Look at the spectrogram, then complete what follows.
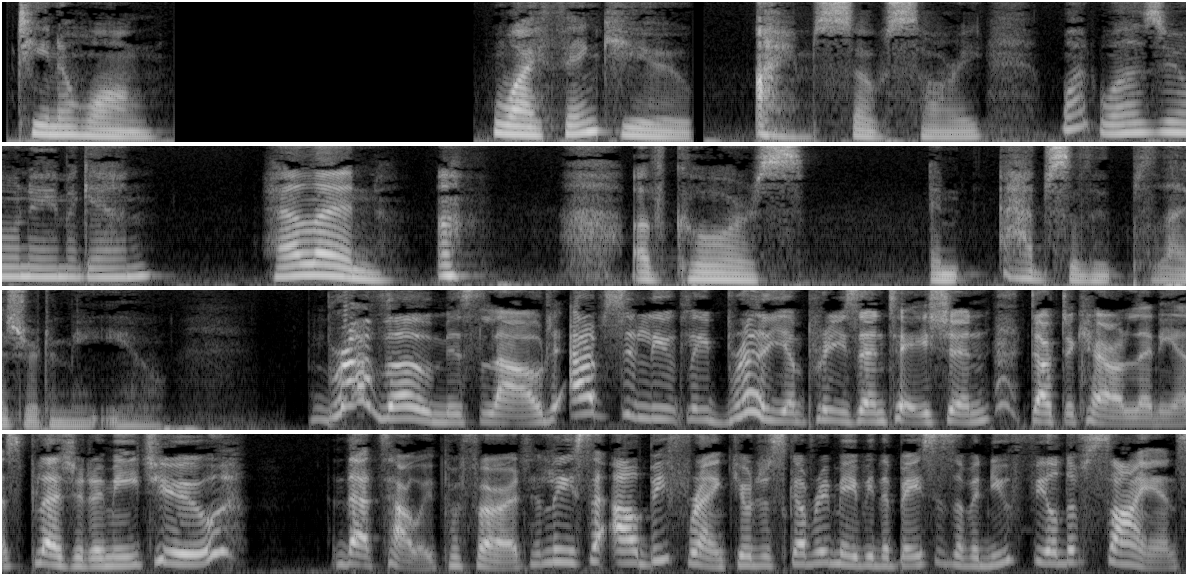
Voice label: animation; Innovative LA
